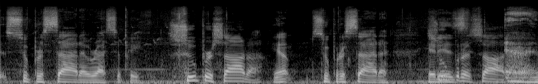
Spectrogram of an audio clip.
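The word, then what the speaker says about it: soppressata: Supersada. That's the correct Italian pronunciation.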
